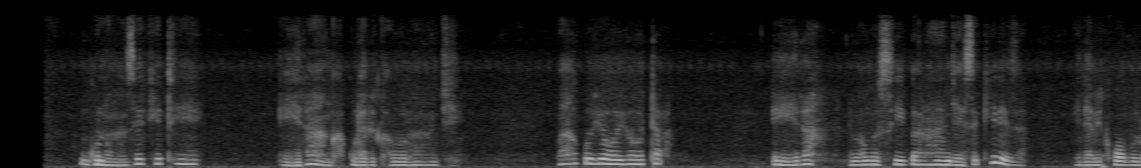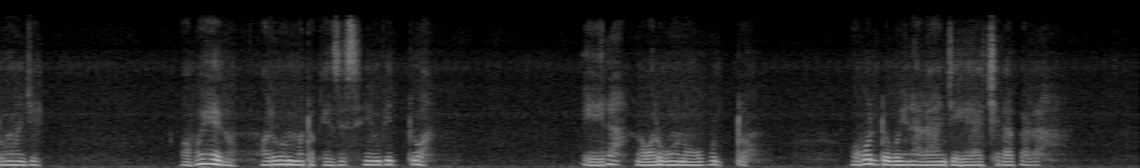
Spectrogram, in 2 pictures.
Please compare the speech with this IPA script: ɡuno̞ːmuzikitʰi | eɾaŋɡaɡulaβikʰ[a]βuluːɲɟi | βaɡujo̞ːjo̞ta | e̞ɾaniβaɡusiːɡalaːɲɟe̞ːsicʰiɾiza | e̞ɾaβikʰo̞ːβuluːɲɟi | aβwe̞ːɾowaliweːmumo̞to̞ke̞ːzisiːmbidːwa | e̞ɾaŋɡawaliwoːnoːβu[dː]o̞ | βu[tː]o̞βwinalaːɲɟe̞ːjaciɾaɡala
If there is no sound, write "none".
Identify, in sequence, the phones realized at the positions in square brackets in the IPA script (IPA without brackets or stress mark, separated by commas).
a, dː, dː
